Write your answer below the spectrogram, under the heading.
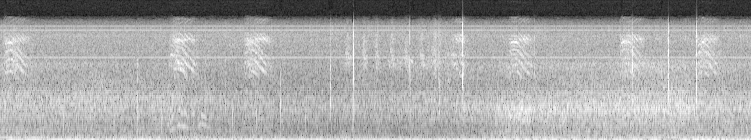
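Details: Squirrel screaming in brief harsh bursts that were at first taken for a crying baby, given in clusters with pauses between, with sharp clicks scattered through and constant low background rumble.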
